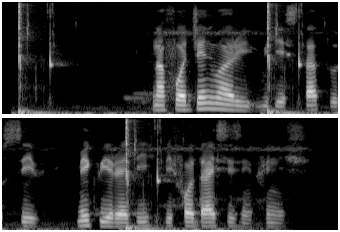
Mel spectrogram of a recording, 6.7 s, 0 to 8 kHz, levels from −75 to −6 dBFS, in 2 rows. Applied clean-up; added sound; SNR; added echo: none; Raindrop / Splash, splatter; 6 dB; none.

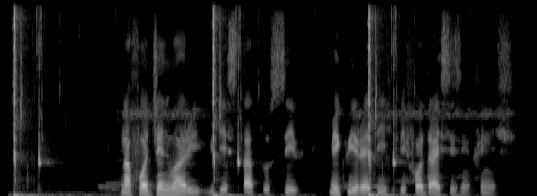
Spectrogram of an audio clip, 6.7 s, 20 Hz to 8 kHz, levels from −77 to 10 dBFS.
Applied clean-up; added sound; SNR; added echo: classical method log-MMSE.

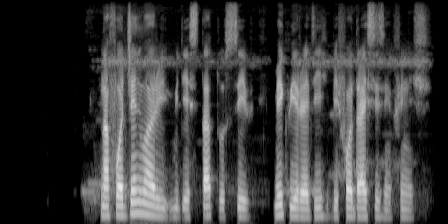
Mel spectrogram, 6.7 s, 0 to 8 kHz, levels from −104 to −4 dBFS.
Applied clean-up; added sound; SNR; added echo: none; none; none; none.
